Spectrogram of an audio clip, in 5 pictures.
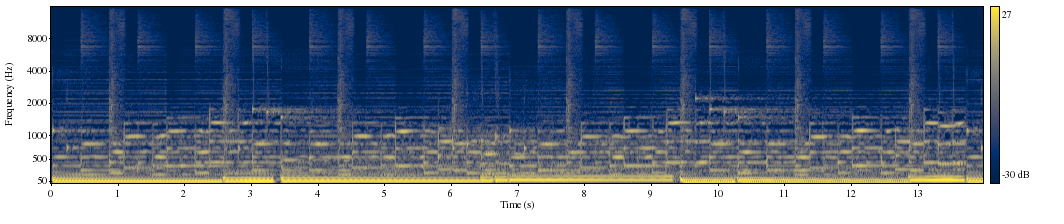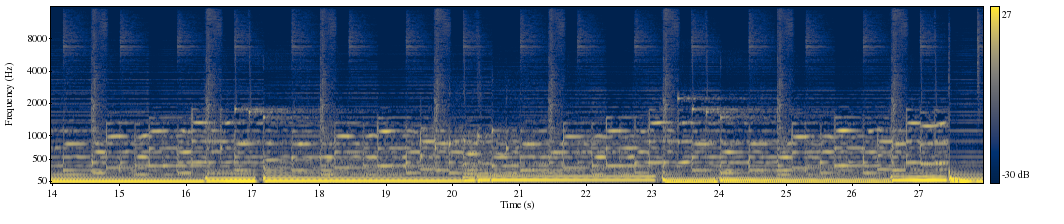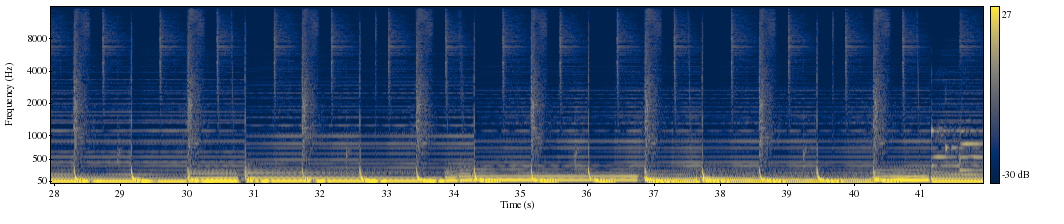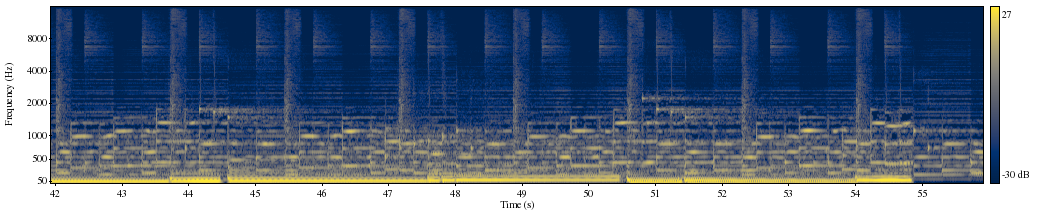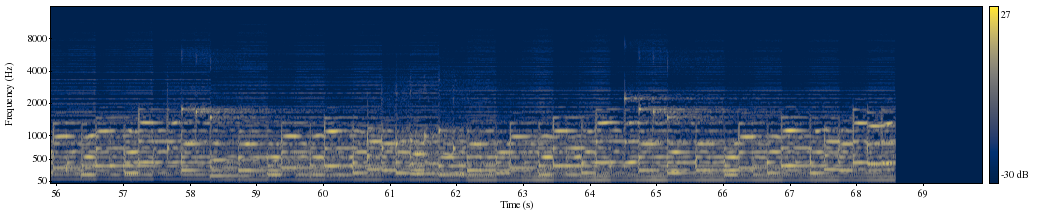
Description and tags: Outer Space loop with an ambient feel.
